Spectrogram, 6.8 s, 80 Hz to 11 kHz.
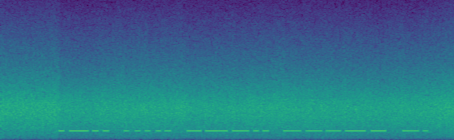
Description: Morse code, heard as a keyed tone, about 16 wpm, 840 Hz, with radio static. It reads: L580N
